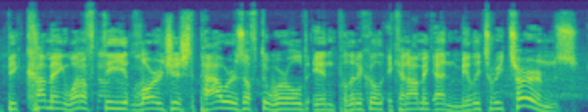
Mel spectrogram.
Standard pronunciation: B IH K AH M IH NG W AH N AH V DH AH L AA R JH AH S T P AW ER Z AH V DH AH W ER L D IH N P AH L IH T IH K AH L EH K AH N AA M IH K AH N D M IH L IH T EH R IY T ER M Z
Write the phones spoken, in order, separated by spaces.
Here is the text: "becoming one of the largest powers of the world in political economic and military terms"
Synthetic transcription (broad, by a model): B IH K AH M IH NG W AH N AH V DH AH L AA R JH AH S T P AW ER Z AH V DH AH W ER L D IH N P AH L IH T IH K AH L EH K AH N AA M IH K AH N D M IH L IH T EH R IY T ER M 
